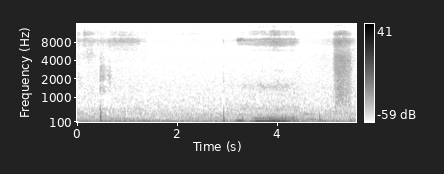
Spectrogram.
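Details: Shiba Inu asleep after a day at the dog run, low rumbling snore near 100 with a longer louder snort-like breath around the middle, quiet hiss in the background.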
